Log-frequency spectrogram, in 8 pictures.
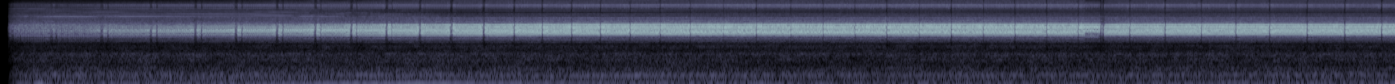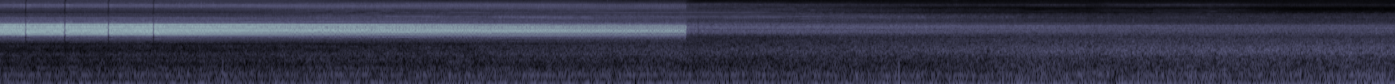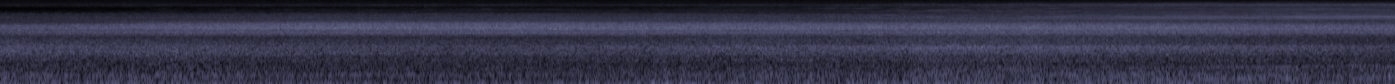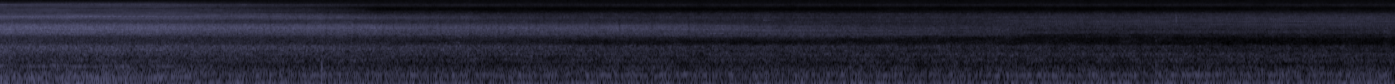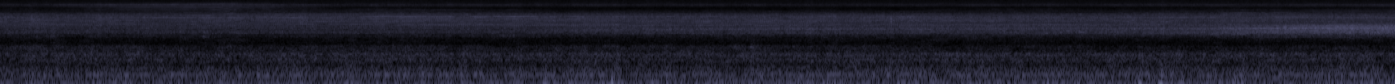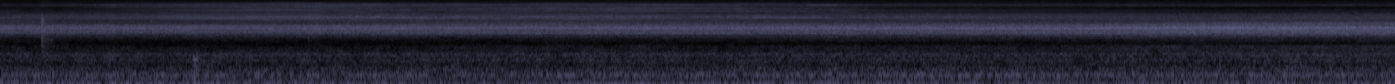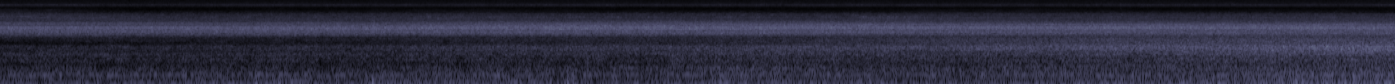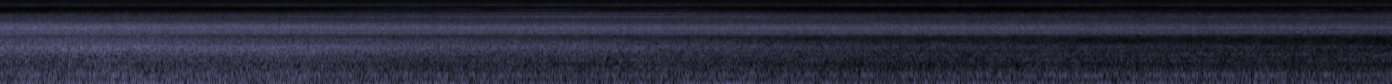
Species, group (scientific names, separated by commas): Diceroprocta grossa, Cicadidae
